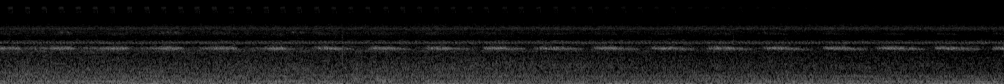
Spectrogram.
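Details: Crickets at evening beside a deck strung with decoration lights, chirping in a brisk regular pulse of short bright notes, with a fainter high ticking layer and a constant low, airy background rumble.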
